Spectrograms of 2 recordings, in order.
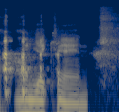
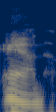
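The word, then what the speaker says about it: Áine Cain: I mispronounced Anya Kane. Yes, and I'm not even gonna. Yeah, Anya Kane. I called her Anne, and I got screamed it's at. It's tough to pronounce. It is an Irish the spelling with the spelling.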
